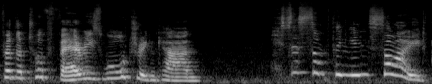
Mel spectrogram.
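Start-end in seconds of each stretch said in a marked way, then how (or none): 2.8-4.3 put-on high, quick little girl voice; high puzzled child asking; curious frowning girl. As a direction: peer in suspiciously as a child. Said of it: "Gracie said with a frown".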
